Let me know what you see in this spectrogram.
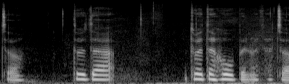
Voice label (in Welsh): "hwb", Welsh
